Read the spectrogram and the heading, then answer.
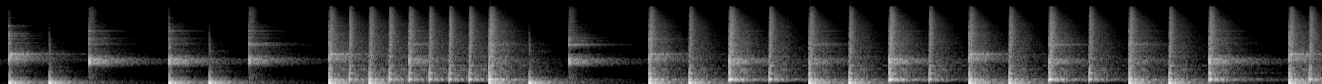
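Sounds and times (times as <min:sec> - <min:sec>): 
snare drum: 0:03.3 - 0:05.9, 0:06.5 - 0:13.2.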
